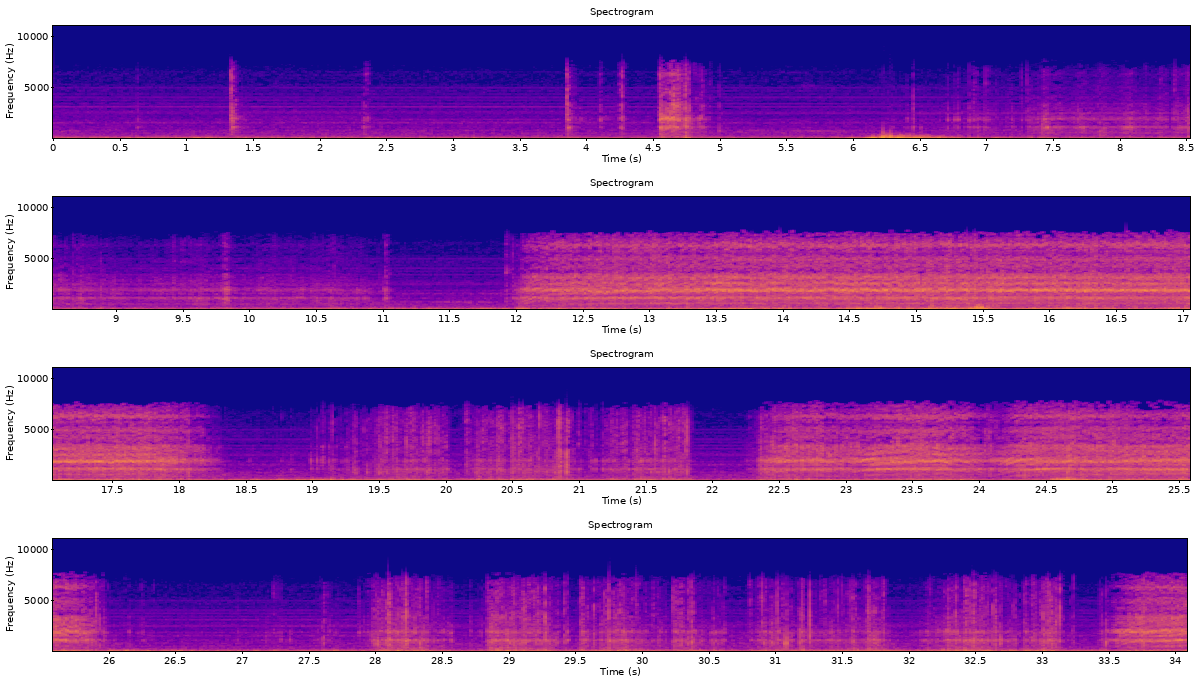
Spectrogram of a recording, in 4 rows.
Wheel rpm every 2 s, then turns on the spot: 0, 0, 0, 20, 20, 10, 130, 160, 150, 10, 30, 90, 110, 10, 20, 30, 30.
6-10 20-22 26-32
